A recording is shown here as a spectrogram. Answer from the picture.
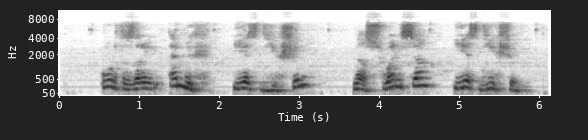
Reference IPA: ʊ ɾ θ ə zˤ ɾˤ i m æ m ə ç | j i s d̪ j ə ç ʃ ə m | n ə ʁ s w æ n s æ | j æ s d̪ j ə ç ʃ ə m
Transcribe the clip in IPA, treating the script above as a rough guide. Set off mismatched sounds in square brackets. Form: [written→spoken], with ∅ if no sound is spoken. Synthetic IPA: ʊ ɾ θ ə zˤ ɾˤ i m æ m ə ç | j [i→æ] s d̪ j ə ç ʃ ə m | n ə ʁ s w æ n s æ | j æ s d̪ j ə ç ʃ ə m

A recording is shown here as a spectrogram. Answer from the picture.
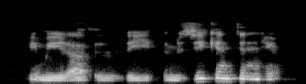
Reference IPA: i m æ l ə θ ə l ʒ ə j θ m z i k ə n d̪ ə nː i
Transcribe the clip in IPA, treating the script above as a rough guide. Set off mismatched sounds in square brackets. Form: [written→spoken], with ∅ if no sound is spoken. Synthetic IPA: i m [æ→i] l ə θ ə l [ʒ→ð] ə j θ m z i k ə n [d̪→t̪] ə nː i

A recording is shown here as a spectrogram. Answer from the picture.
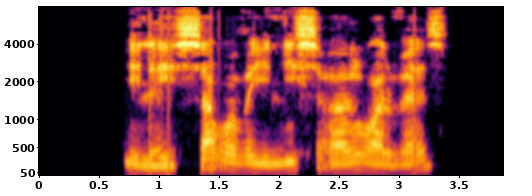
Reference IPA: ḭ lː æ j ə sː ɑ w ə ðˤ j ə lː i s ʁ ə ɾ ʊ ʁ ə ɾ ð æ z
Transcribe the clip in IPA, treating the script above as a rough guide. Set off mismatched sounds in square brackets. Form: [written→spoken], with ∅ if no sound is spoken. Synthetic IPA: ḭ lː æ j ə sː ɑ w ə ðˤ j ə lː i s ʁ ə ɾ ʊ ʁ ə ɾ [ð→v] æ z

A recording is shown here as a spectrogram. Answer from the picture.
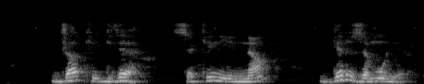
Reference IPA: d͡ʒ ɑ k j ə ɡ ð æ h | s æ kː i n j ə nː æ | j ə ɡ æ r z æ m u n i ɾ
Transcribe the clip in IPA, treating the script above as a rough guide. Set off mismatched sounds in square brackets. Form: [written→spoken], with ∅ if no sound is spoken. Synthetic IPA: d͡ʒ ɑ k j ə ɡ ð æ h | s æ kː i n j ə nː æ | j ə ɡ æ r z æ m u n i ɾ

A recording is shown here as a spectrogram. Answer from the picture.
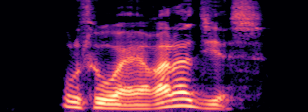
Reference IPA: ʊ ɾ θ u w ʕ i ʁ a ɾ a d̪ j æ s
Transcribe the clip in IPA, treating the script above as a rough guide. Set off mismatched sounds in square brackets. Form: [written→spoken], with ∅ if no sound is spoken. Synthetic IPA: ʊ ɾ θ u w ʕ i ʁ a ɾ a d̪ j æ s

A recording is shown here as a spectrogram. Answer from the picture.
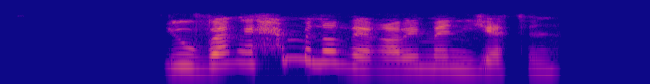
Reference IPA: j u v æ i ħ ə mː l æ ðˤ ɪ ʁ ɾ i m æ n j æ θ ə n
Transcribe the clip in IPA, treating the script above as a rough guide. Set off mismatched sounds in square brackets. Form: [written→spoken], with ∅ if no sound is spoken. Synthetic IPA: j u v æ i ħ ə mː l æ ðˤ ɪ ʁ ɾ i m æ n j æ θ ə n

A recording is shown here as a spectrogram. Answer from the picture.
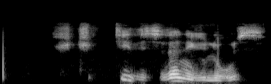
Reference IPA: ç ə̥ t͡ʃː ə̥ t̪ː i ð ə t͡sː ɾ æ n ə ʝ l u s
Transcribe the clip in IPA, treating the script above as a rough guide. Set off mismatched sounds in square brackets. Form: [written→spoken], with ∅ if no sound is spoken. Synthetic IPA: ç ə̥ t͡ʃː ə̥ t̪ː i ð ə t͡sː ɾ æ n ə ʝ l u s

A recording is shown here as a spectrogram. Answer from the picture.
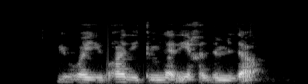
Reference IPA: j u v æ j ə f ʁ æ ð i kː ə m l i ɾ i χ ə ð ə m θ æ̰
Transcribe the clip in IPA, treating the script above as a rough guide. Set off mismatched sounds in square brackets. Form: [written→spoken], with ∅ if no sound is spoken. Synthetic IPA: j u v æ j ə [f→v] ʁ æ ð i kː ə m l [i→æ] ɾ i χ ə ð ə m [θ→ð] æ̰

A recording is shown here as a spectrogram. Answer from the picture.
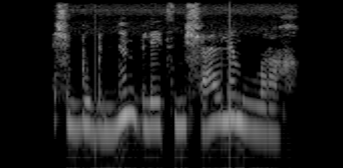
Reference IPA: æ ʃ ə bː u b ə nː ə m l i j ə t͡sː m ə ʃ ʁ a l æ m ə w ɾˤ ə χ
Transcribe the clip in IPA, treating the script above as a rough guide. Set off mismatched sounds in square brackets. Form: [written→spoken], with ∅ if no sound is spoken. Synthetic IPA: æ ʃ ə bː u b ə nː ə m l [i→æ] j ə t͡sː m ə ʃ [ʁ→ʕ] a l æ m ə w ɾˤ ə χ

